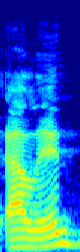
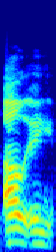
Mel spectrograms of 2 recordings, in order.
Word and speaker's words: Al Ain: Yes, Al Ain. I actually I don't say I don't know how to pronounce right because it's Arabic, so Yeah. it's like a different pronunciation, you know. But yeah, it's Al Ain.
